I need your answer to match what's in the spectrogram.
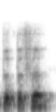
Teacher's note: se pronuncian con los dos labios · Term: labiales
